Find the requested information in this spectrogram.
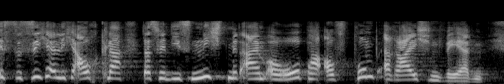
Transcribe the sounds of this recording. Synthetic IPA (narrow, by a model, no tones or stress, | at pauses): ʔɪstɛsz̥ɪçɐlɪçʔa̰ʊxkl̥aːɐd̥asv̥iːɐdiːsnɪçtmɪtʔa̰ɪnəmʔɔʏʁoːpaʔaʊfpʰʊmpʔɛɐʁaɪçn̩veːɐdn̩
